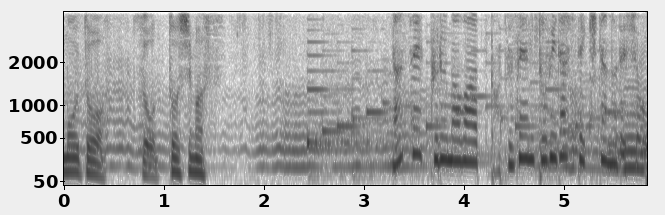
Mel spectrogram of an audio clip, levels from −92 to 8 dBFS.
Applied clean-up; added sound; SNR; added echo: none; Buzz; 9 dB; none.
